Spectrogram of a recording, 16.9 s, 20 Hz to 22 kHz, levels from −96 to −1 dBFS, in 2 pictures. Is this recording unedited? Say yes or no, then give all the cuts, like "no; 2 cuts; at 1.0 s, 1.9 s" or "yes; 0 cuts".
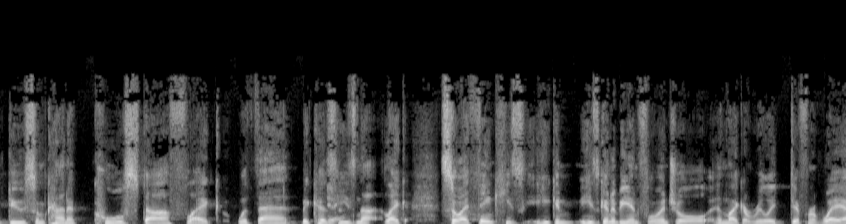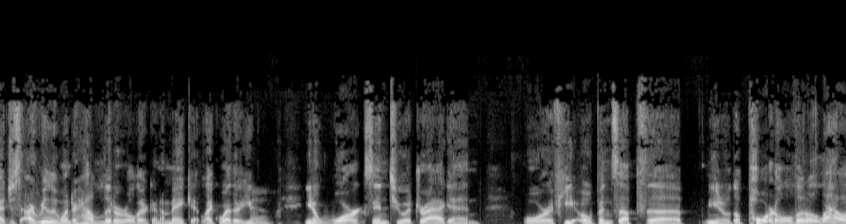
yes; 0 cuts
